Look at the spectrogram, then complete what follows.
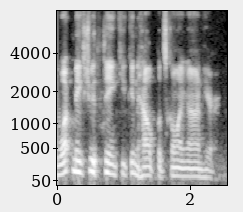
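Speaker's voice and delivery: deep, low, eerie put-on voice. Retelling a woman suddenly nose to nose with them, in a put-on deep voice. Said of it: "in a deep voice".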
